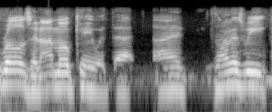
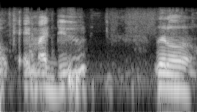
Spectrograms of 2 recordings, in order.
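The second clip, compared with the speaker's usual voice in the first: ordinary talk, nothing marked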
